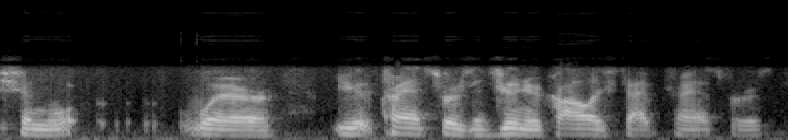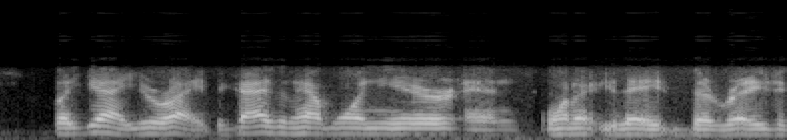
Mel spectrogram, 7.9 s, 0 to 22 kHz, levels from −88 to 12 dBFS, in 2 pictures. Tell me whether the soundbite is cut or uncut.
cut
